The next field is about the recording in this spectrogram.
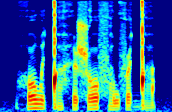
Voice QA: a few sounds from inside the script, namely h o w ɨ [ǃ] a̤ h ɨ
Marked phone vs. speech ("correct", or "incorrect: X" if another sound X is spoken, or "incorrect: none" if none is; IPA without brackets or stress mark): correct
